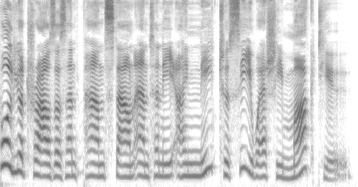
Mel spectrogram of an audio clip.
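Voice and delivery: ordinary delivery, nothing marked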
